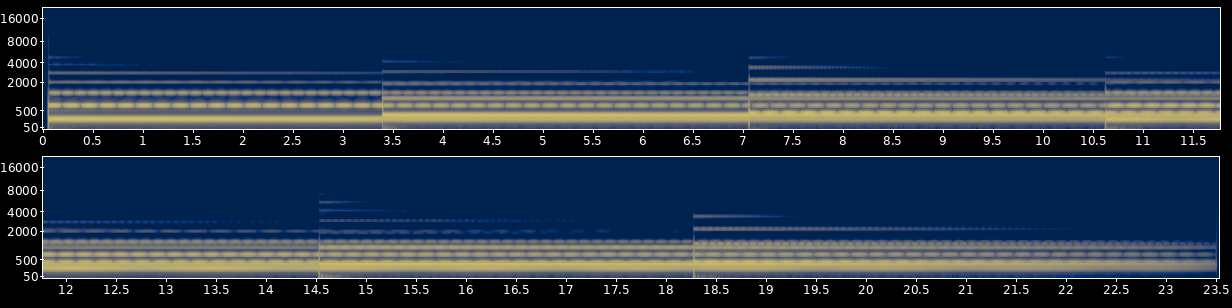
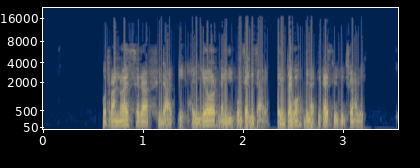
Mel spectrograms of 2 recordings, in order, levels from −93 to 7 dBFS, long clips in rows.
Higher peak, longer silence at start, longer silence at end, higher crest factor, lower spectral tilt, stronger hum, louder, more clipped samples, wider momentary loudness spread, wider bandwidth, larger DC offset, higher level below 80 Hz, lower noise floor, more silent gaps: second, -6 dBFS vs -2 dBFS; second, 0.05 s vs 0.6 s; about the same, 0.3 s vs 0.35 s; second, 10 dB vs 20 dB; first, -12 dB/octave vs -6.5 dB/octave; neither; first, -17 LUFS vs -21 LUFS; neither; about the same, 8 LU vs 7 LU; second, 3 kHz vs 17 kHz; neither; second, -64 dBFS vs -42 dBFS; second, -41 dBFS vs -81 dBFS; neither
